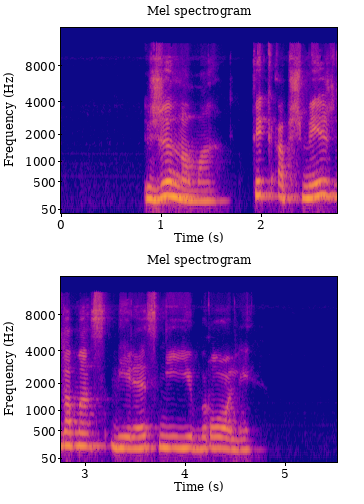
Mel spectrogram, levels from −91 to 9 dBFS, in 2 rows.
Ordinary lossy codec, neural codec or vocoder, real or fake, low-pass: Opus, 16 kbps; none; real; 10.8 kHz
